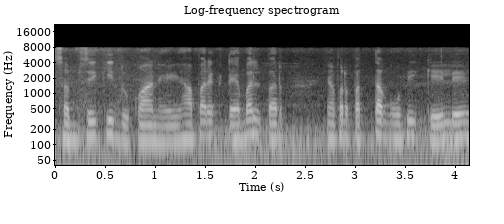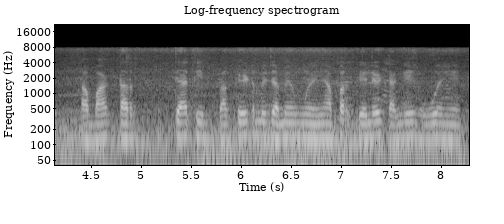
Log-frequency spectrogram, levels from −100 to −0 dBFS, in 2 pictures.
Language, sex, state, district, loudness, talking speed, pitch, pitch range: Hindi, male, Jharkhand, Sahebganj, -30 LUFS, 190 wpm, 130 Hz, 125-140 Hz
